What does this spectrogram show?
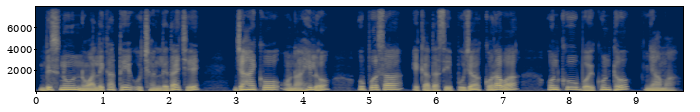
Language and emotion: Santali, neutral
